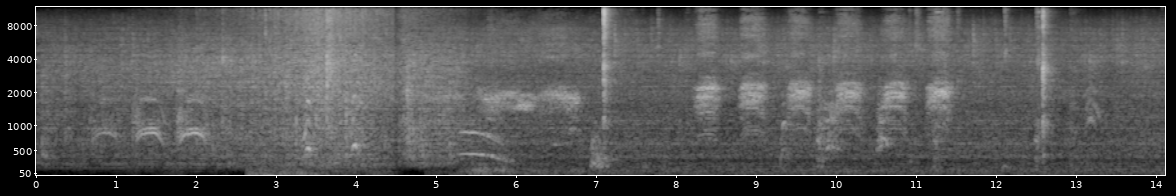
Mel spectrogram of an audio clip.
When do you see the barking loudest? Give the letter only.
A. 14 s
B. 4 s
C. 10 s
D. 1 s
B.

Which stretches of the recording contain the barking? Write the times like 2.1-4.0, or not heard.
3.4-4.2, 9.3-11.0.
